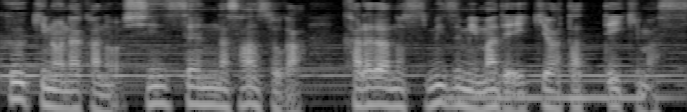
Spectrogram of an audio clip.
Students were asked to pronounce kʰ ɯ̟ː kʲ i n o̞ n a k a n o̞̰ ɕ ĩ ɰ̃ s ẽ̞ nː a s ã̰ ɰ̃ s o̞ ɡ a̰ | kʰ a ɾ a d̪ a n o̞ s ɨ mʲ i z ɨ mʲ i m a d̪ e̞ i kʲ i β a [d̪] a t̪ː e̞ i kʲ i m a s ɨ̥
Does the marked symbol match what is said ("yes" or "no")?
no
